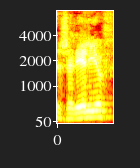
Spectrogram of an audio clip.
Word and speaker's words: Zherelyev: My last name is Jarel. It's very difficult. Russian last name has been butchered my whole life, but I'm known as on Instagram.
